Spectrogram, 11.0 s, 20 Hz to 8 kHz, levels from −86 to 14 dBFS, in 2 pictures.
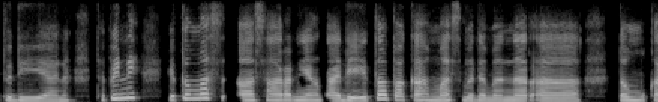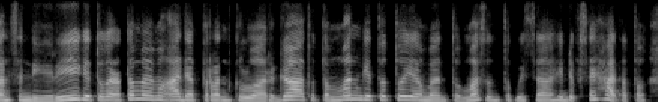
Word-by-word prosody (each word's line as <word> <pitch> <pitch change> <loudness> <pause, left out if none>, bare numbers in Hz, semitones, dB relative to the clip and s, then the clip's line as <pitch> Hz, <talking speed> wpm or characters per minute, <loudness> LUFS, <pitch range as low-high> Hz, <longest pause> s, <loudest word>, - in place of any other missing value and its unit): itu - - -12
dia. 200 -1 0
Nah, 195 - -6 0.2
tapi 275 +4 -1
nih, 400 - +3 0.3
itu 265 +6 0
Mas, 365 0 +3 0.2
eee, 225 +1 +4
saran 220 -2 +1
yang 210 0 0
tadi 200 +1 +3
itu, 215 - -7
apakah 255 -5 +1
Mas 210 +3 +1
bener-bener, 200 -1 +1
eee, 195 -1 +2 0.4
temukan 215 0 +1
sendiri, 195 -2 -1 0.2
gitukah? 245 -3 +2
Atau 310 +6 0
memang 280 -2 -2
ada 235 -2 +1
peran 215 -1 -2
keluarga 190 +1 0
atau - - -12
temen, 225 +7 0
gitu 270 -1 -1
tuh, 265 - +2
yang 230 -2 -1
bantu 195 -1 -4
Mas 235 +4 0
untuk 210 - -10
bisa 210 +1 -7 0.2
hidup 210 -2 -4
sehat 295 +1 +1
atau 195 - -9
215 Hz, 195 wpm, -23 LUFS, 200-250 Hz, 0.4 s, eee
